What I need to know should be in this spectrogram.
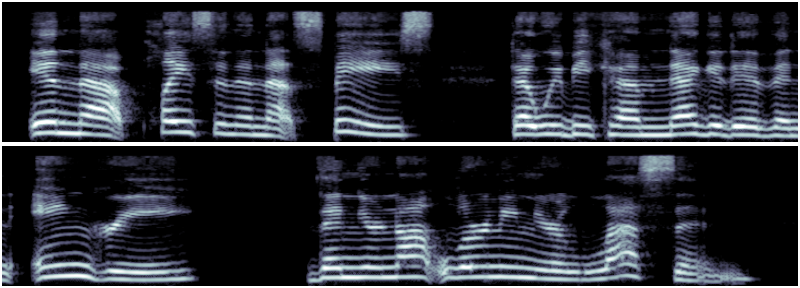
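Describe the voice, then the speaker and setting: Against a quiet background, a woman speaks in an unremarkable speaking voice. Her pitch is fairly high, with ordinary variation, at a fairly slow pace. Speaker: leadership consultant and author. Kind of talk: podcast interview answer, personal reflection. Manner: reflective, earnest, conversational.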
